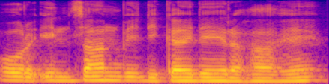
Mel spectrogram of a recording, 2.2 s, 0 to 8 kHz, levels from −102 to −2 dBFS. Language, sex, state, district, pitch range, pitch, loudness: Hindi, male, Arunachal Pradesh, Papum Pare, 125-135 Hz, 130 Hz, -16 LUFS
